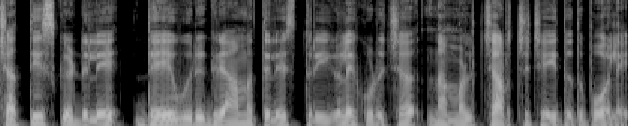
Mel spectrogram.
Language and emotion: Malayalam, neutral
